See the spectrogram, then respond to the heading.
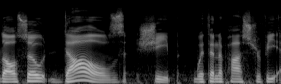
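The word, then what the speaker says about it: Dall's: a kind of sheep sound next is oh doll's porpoise or it is as it's spelled poor poise d-a-l-l apostrophe s it is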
